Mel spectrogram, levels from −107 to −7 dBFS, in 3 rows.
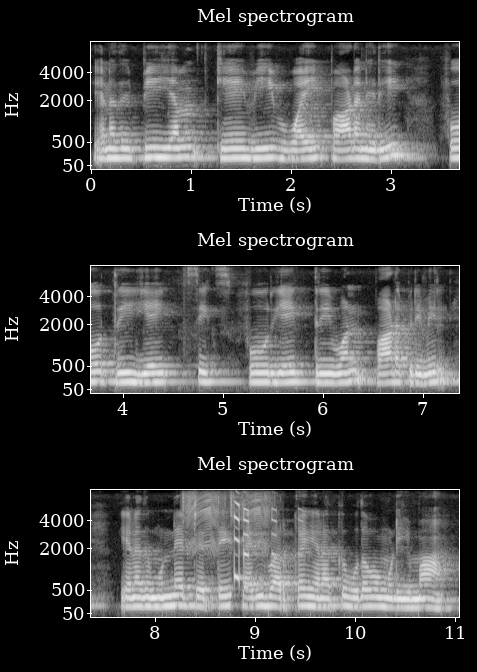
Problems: constant background noise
